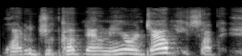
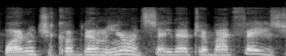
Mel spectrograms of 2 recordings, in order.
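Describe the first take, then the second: First: Fast, high-pitched mock challenge; more animated challenge. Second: Mildly raised pitch, mock challenge; retold challenge. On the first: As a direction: act out a worked-up call to come down. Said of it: "I'm getting more animated". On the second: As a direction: call someone out, acting it out at normal volume. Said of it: "You know, I'm doing this pantomiming".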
